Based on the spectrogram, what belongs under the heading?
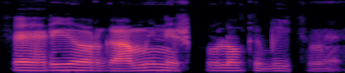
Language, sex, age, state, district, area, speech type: Hindi, male, 30-45, Rajasthan, Karauli, rural, spontaneous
